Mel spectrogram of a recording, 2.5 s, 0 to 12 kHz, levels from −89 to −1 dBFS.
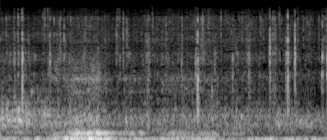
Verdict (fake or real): real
